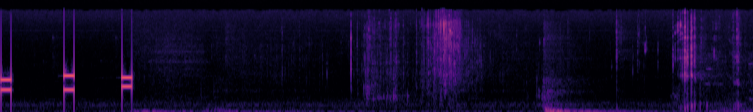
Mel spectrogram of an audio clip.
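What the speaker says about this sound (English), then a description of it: "If you know the extension of the party you are trying to reach, you may dial it at any time." Touch-tone dialing of a phone extension: three short, clear DTMF beeps in quick succession at the start, followed by faint rustling and handling noises.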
